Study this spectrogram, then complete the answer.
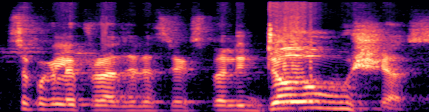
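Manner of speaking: supercalifragilisticexpialidocious rushed until a long DO; fast, DO stressed. Shown as a demonstration. Teacher showing only docious needs the drawl, stretched DO. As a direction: race through supercalifragilisticexpialidocious, land on "do". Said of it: "আপনি যত দ্রুত পারেন করেন".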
